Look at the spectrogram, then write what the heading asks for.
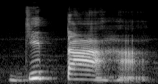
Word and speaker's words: guitarra: Guitarra. Se não tivesse o U aqui, ia ficar o quê? Guitarra. Mas como tem U, é guitarra. Mas também não pronunciamos a vogal U.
